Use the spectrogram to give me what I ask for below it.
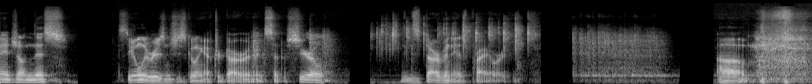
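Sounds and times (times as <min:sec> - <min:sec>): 
speech: 0:00.0 - 0:05.4, 0:07.2 - 0:07.8
two dice rolling on a table: 0:02.5 - 0:06.8.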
